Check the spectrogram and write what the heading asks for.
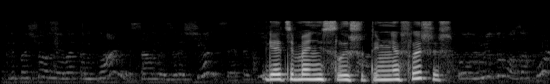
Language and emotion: Russian, neutral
